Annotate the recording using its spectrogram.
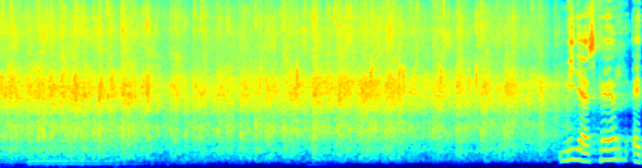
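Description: A crowd applauds loudly.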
